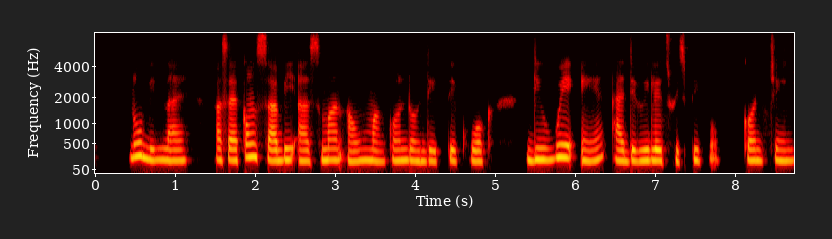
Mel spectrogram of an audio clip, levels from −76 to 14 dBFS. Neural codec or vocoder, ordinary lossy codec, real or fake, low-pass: codec, 16 kHz, about 1 kbps, DyCAST, with the encoder's durations; none; fake; none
